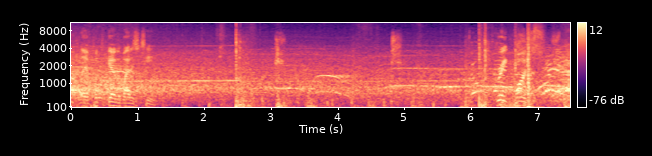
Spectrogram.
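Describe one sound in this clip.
A crowd cheers and whistles in a large arena.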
